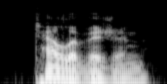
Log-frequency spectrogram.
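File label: "television", American English; gcompris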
